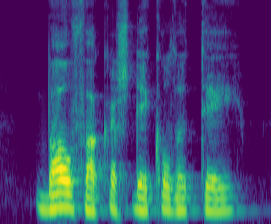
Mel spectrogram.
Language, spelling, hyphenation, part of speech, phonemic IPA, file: Dutch, bouwvakkersdecolleté, bouw‧vak‧kers‧de‧col‧le‧té, noun, /ˈbɑu̯.vɑ.kərs.deː.kɔ.ləˌteː/, Nl-bouwvakkersdecolleté.ogg
- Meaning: a plumber's crack, a builder's bum: cleavage visible between the buttocks, especially when squatting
